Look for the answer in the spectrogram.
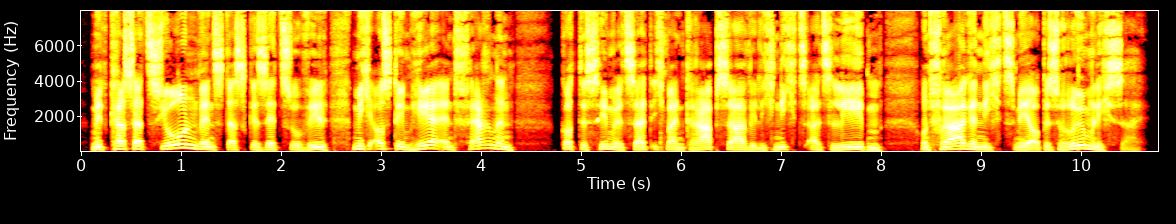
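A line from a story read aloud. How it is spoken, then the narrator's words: Exclaiming. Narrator (German): ruft der Prinz von Homburg aus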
